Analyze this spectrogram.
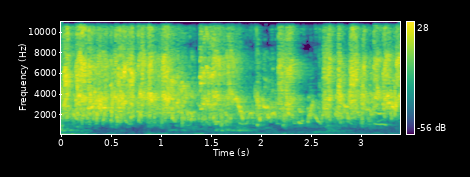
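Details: Budgerigars in a group chirping continuously, dense overlapping warbled and squawky chatter, high and busy with no pauses.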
